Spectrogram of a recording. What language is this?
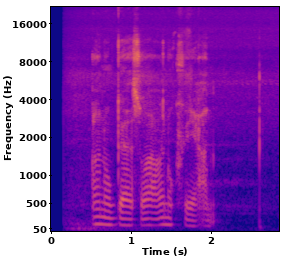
Somali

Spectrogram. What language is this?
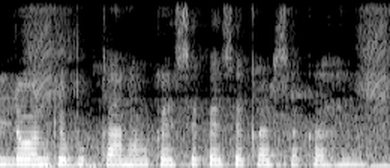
Magahi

